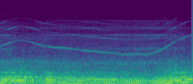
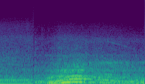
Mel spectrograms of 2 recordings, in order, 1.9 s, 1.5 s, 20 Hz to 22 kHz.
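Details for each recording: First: Alternator whine through the stereo speakers of a Porsche 996 911 Turbo after a DIY head unit, amp and speaker install; pitch rises with revs. Owner suspects a ground issue and plans to move the amp ground. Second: Porsche 996 911 Turbo, over 20 years old, after a stereo upgrade with a Kenwood amp: engine blips and falls back cleanly with no alternator-type whine following revs through the speakers, after the amp ground was moved to an unused ground point.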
